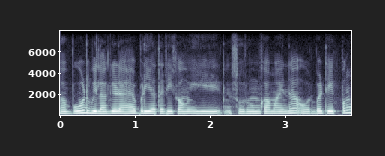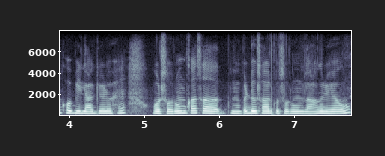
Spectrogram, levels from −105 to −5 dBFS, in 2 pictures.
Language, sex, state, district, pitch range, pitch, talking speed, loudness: Rajasthani, female, Rajasthan, Nagaur, 180-200 Hz, 190 Hz, 225 wpm, -17 LUFS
